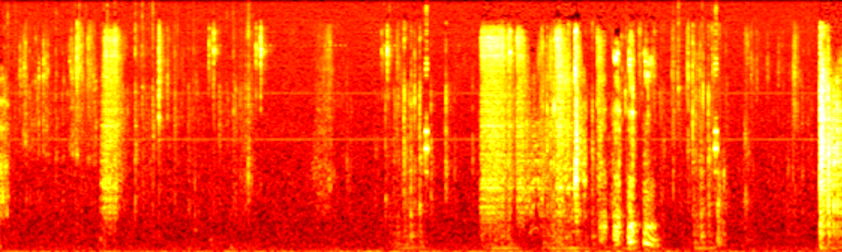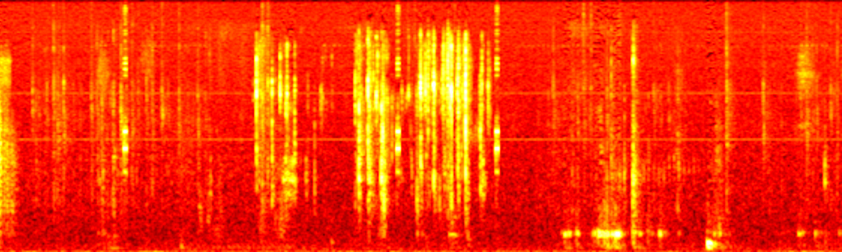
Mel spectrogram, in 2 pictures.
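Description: Bursts of typing on a computer keyboard during an online tabletop role-playing session, with irregular clusters of keystrokes, some quick rattling runs and sharper single clacks, fairly close and alone without talk.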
